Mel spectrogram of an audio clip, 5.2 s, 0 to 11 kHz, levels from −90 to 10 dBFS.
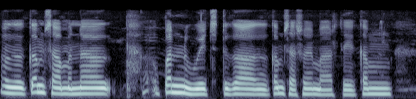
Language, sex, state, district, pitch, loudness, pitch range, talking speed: Wancho, female, Arunachal Pradesh, Longding, 185 Hz, -13 LUFS, 175-210 Hz, 150 wpm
